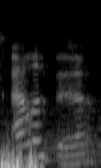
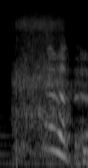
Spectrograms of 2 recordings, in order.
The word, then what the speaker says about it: Yllavyre: It's Elevir. Could you spell that, please?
